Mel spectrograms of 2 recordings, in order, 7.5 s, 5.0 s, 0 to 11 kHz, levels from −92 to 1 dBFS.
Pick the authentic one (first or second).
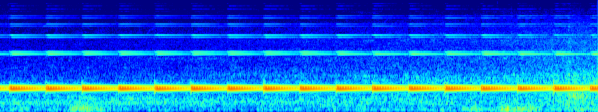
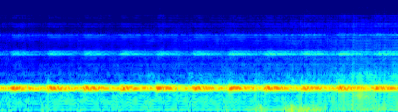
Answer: first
